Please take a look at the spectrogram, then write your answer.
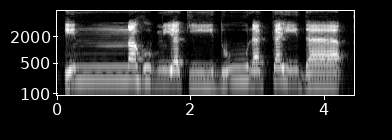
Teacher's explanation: جب دو زبر پہ وقف کرتے ہیں تو الف زائدہ ہوتا ہے، اس کو پڑھتے ہیں، ساکن نہیں کرتے دال کو، بلکہ ایک الف زائد ہوتا ہے جو دو زبر کے بعد اکثر و بیشتر ہمیشہ لکھی ہوئی رہتی ہے، وہ الف، اس الف کو پڑھتے ہیں۔ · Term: حالت وقف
